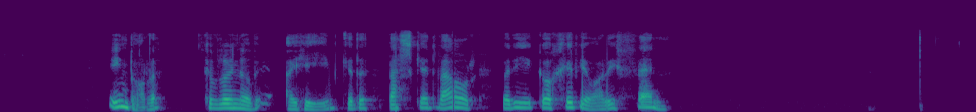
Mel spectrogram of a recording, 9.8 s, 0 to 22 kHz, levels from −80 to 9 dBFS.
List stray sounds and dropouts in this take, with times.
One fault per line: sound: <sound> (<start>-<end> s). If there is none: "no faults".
no faults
